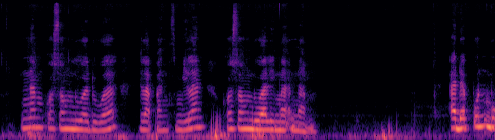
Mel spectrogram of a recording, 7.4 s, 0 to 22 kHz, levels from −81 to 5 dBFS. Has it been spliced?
no; 0 cuts

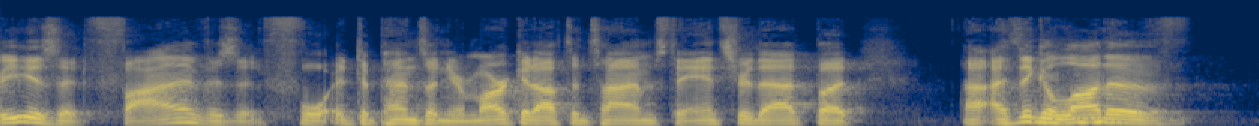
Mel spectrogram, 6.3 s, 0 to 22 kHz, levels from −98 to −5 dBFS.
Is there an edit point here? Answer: no; 0 cuts

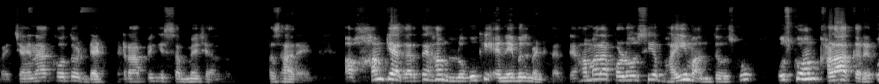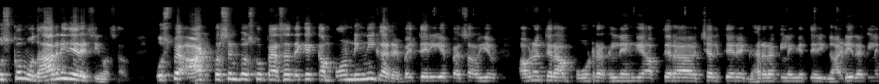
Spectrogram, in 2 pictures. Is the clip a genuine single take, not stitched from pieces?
yes; 0 cuts

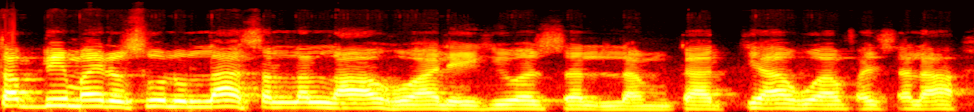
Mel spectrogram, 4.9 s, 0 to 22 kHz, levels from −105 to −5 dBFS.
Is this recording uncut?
yes; 0 cuts

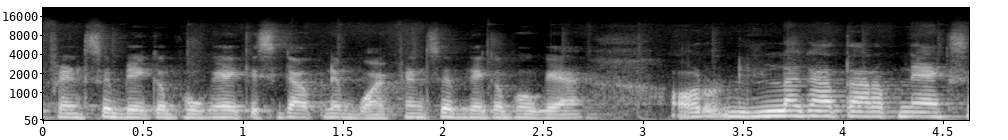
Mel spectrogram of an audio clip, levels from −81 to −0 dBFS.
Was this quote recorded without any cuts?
yes; 0 cuts

